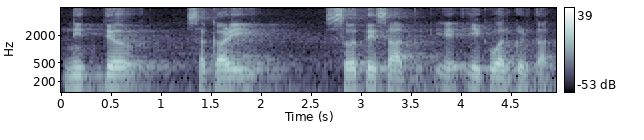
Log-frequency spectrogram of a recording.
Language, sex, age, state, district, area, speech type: Goan Konkani, male, 60+, Goa, Bardez, rural, spontaneous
